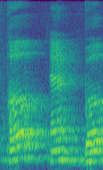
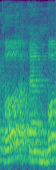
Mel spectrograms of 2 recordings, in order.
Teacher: As we have discussed, two sounds p and b, like p and b, th and d both are stop. In p and ba, we use our both lips to stop the air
